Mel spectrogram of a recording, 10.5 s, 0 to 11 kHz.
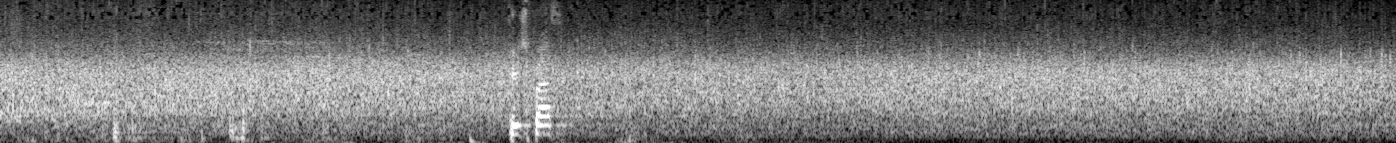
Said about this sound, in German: Und beim 36C3 geht es mit dieser Zugfahrt weiter. Bitte begrüßt mit einem Riesenapplaus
